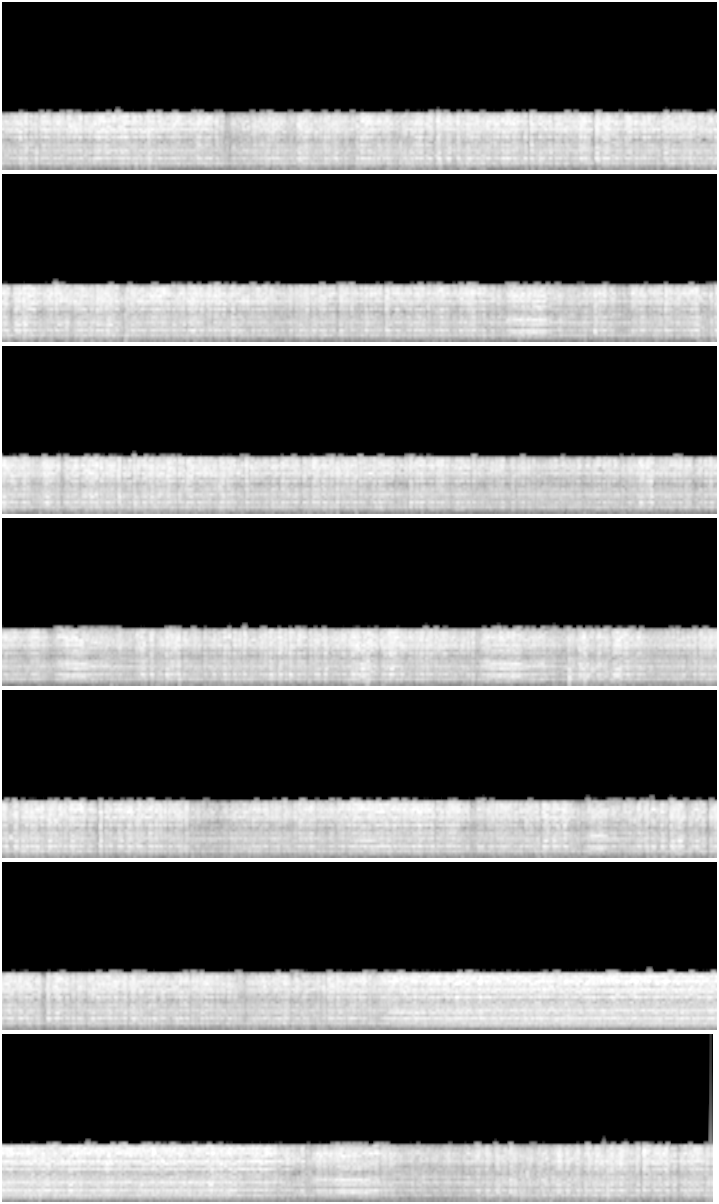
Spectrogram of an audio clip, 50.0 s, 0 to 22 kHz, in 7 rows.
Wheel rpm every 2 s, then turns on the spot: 230, 230, 230, 230, 230, 230, 230, 230, 230, 230, 230, 230, 230, 220, 230, 230, 230, 230, 230, 230, 210, 210, 220, 220, 230.
none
